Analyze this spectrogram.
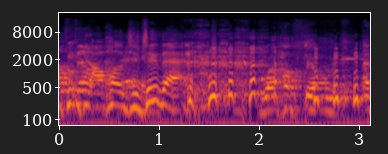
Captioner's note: laughing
